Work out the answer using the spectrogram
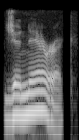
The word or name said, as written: generic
